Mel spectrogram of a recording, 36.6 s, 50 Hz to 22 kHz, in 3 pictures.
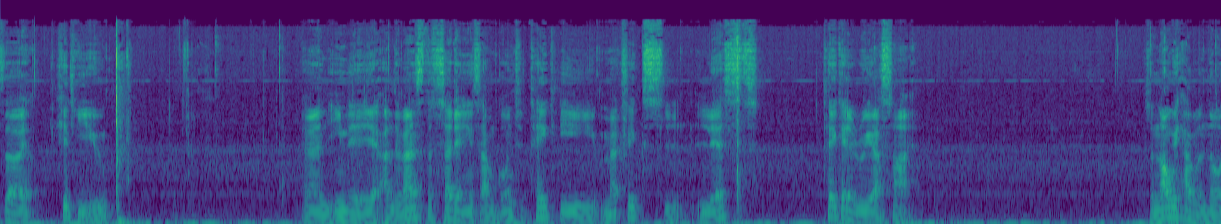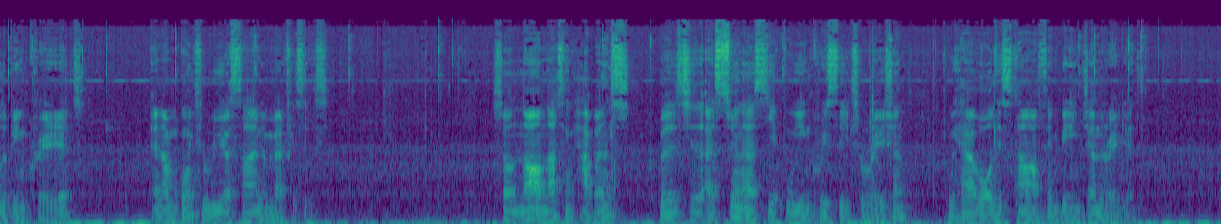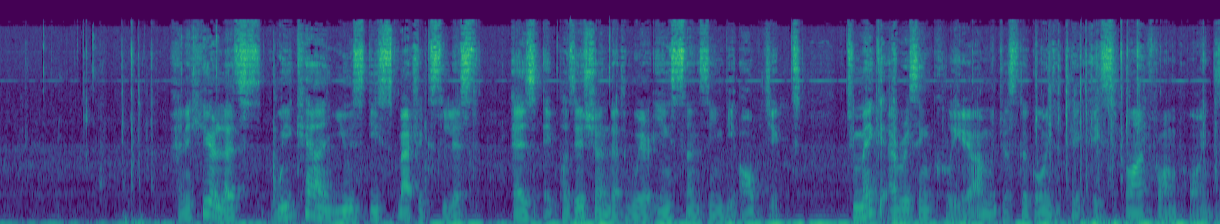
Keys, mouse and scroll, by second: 1.2 u, 12.6 middle click, 13.4-14.9 drag, 16.5 d, 16.7-18.9 right drag, 18.9-20.0 middle drag, 20.0-21.2 drag, 21.2-23.1 ctrl+middle drag, 23.1-25.0 drag, 25.7 g, 26.6 click, 28.4-30.1 ctrl+middle drag, 30.1 drag, 33.2 ctrl+a.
